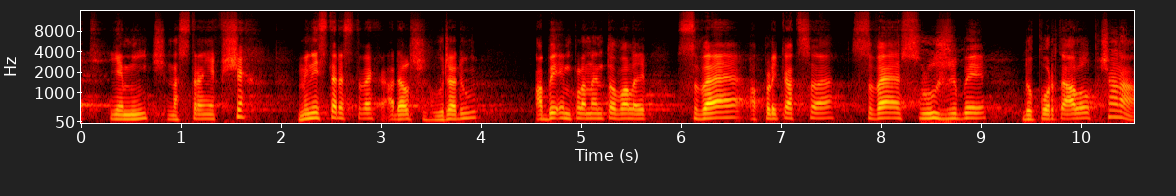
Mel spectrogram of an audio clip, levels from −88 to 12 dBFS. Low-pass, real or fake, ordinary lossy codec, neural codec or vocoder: 14.4 kHz; fake; Opus, 24 kbps; autoencoder, 48 kHz, 32 numbers a frame, DAC-VAE, trained on Japanese speech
